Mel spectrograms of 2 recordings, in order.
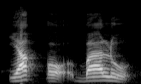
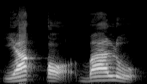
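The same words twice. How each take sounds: The two takes are said the same way.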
